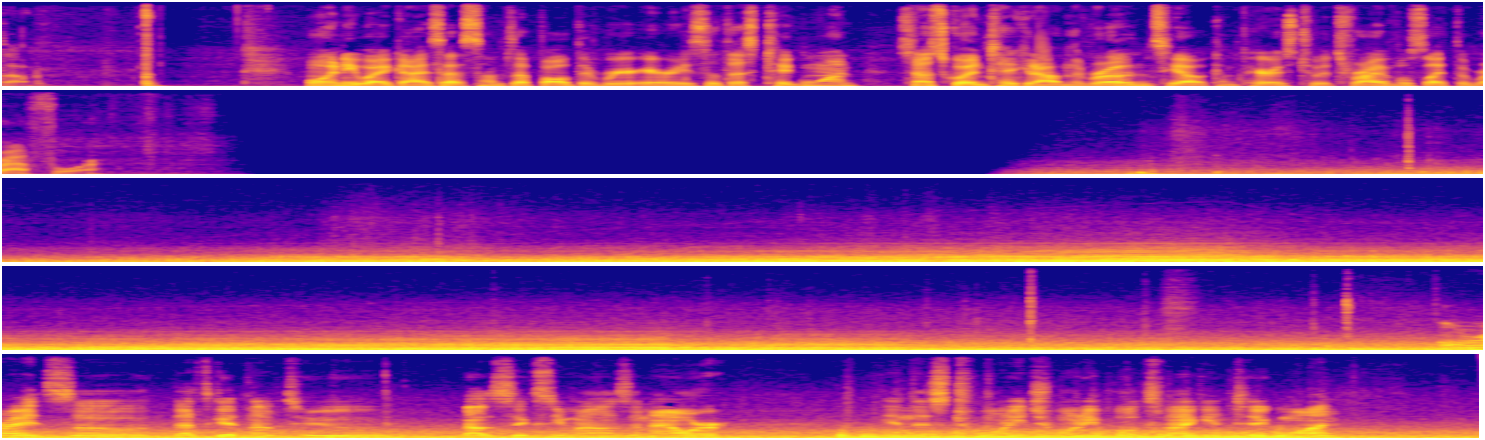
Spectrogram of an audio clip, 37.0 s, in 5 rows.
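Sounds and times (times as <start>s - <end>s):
car engine accelerating: 12.4s - 37.0s.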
